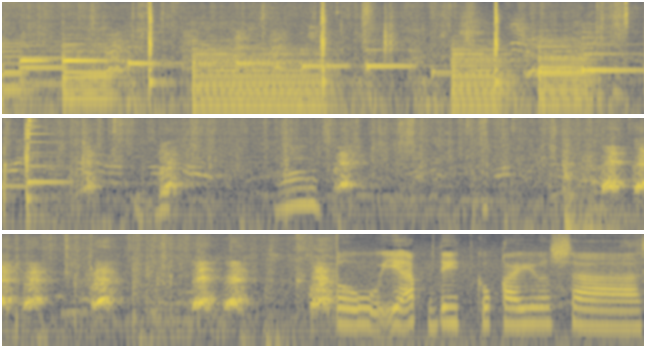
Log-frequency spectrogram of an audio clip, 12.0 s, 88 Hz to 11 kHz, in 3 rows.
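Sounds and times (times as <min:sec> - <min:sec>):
dog barking: 0:00.5 - 0:02.2, 0:02.9 - 0:03.7, 0:04.4 - 0:05.3, 0:06.0 - 0:06.3, 0:07.6 - 0:10.2.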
